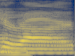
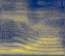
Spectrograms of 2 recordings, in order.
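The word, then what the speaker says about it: Herah: A lot of persons pronounce it like they want to give it 2R, like Hera, but it's Hira.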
